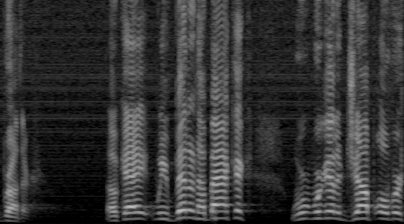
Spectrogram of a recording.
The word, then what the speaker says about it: Habakkuk: Did you enjoy the study of an Old Testament book like Habakkuk?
